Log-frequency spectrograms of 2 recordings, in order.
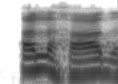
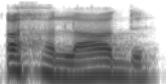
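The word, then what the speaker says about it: आह्लाद: आंगन अंगन ठीक है अलहा द नहीं अहला द ठीक है लाद आना चाहिए इसके लास्ट में उच्चारण अह हमेशा मैं कह रहा हूं अह लाद क्लियर अरुण अहवान ठीक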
